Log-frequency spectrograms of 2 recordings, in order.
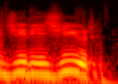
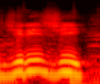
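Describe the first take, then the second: First: The final R is clearly pronounced. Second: The final R is silent. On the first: The speaker calls it wrong. "you don't say" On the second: The speaker calls it right. "the last syllable is stressed and the R is silent"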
